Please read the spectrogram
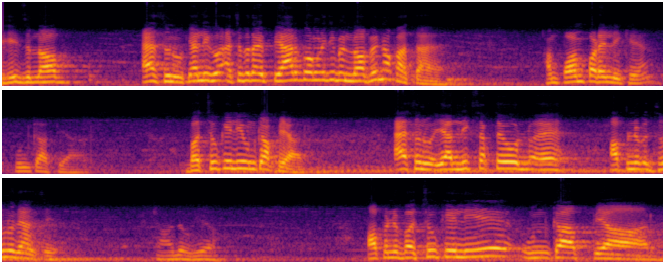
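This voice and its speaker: High-voiced man teaching, tinny sound. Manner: drills students with repeated questions; mixes Hindi and English. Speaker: English teacher. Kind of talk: classroom translation lesson.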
